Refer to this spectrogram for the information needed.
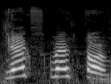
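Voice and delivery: slow game-show announcing; slow drawn-out announcement. Acted. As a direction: stretch each word out slowly. Host announces the next card dramatically.

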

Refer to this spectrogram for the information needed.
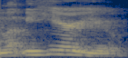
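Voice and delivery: ordinary talk

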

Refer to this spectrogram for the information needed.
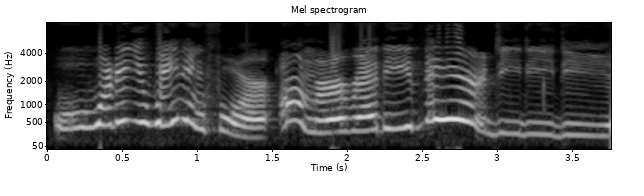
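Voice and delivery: high, loud, impatient little bird; exclaiming chickadee. A narrator's reading. Chickadee calls waiting animals over, exclaiming high. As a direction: exclaim it, chirpy and urgent. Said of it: "exclaimed the chickadee dee".

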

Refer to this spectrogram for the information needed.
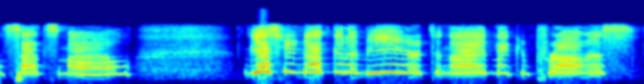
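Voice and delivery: put-on high, whiny, needy girlfriend voice; clingy girlfriend. Girlfriend reading her needy messages aloud in a high whine. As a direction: plead like a lonely girlfriend in a high voice.

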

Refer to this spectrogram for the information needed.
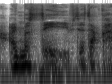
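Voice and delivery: breathy whispered line. Acted. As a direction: whisper it with a sigh. Voicing game character line.

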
